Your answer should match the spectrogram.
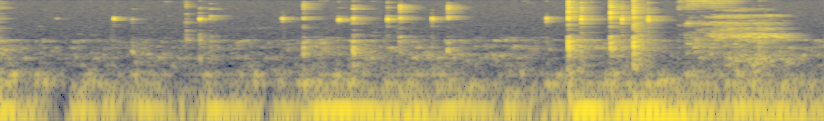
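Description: Faint, irregular clicking and tapping of a stylus on a pen tablet as a word is handwritten, the ticks coming thicker about three seconds in, over a low steady hum.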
